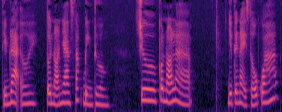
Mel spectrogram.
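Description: A woman's voice: on the high side, moderate pace, natural voice. Give me a woman playing a haughty, irritable young rich wife for an audio story. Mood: irritated. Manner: sharp, complaining.

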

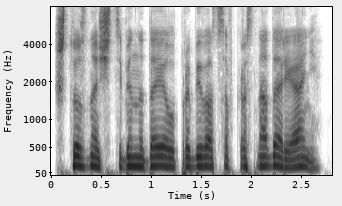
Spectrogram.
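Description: A woman voicing a tense young husband who talks in a low, strained growl. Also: flat delivery, fast, clear, resonant tone, dry recording, clean studio sound, lightly acted. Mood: shouting.

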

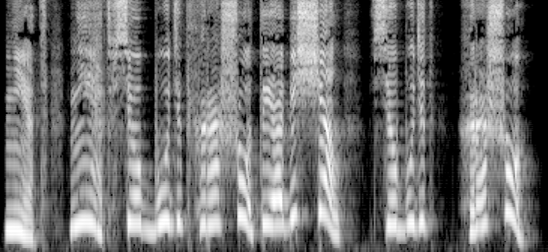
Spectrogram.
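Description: A woman's voice: very high-pitched, lively intonation, takes it slowly, pitched above the performer's own voice, exaggerated voice. A woman voicing a desperate, fierce young heroine who pleads and cries out. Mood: desperate pleading. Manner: pleading, crying out.

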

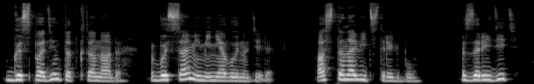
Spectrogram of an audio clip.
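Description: A curt, commanding military officer giving firm orders, read by a woman narrating a storybook. The tone is mellow and dark, close and dry. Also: medium pitch, normal speed, dry recording, close to an everyday voice. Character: grim military commander, adult man.

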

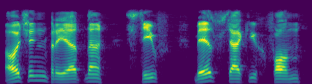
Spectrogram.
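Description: A man playing a blunt, rough-spoken gang chief. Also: mid-range voice, drawn-out words, dry recording. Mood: wry. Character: blunt male gang leader, gruff and easygoing. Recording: slightly dull dry recording.

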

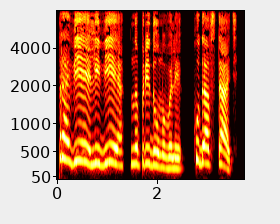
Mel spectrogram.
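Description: A woman voicing a vicious young girl with a bratty, taunting, shrill manner. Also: animated, slow, dry recording, studio quality. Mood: playful bratty. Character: feral young girl turned vicious predator.

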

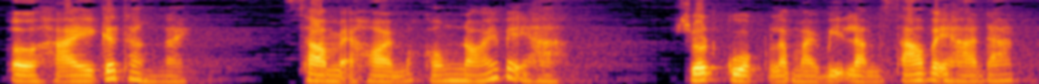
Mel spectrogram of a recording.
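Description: A woman's voice: low voice, fairly even intonation, fast, fairly bright tone. A woman doing a nagging middle-aged mother. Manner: nagging, then soothing.

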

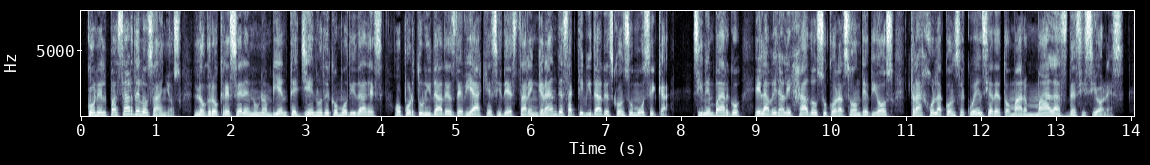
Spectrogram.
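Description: A man's voice: a little high, lively intonation, dark tone, dry recording, studio quality. Man announcing a radio program. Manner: formal, measured announcing. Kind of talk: scripted radio introduction.

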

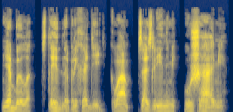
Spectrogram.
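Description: Sad old wolf, low and gravelly, slow and soft; played by a male reader. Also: steady tone, heavily acted. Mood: tearful. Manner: slow, mournful and quiet.

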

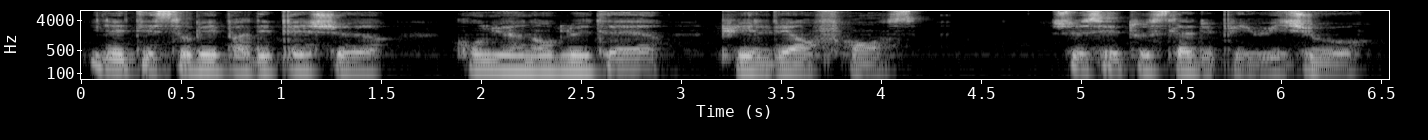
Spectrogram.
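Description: A man's voice: lowish voice, steady tone, moderate pace, mellow, breathy edge. A man reading aloud, voicing a dying old man who confesses his crimes in a faint, broken, pleading voice. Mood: confessing.

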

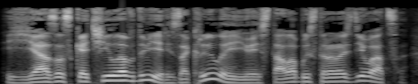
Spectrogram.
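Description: A man reading an adventure novel aloud as an audiobook, in an expressive storytelling way. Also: medium pitch, moderate pace, no room sound, clean studio sound. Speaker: audiobook reader. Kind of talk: audiobook narration.

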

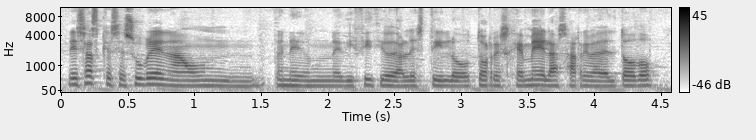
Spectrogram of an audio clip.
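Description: A woman, hosting a radio comedy show, telling jokes lively and acting out the characters loudly. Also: fairly low pitch, a little fast.

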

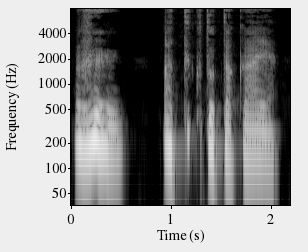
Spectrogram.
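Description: A woman's voice: on the low side, lively intonation, unhurried, mellow, no echo. A woman voicing a crude, menacing male gang leader with coarse, slangy talk in an audiobook. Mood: scornful.

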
